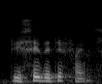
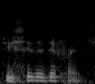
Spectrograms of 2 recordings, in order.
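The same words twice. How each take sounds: First: Said in the usual way. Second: "Do you see the difference?" asked again much softer; preacher repeats it softly to the congregation; hushed repeat. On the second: Shown as a demonstration. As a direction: let the question fall to a near hush. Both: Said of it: "repeated question".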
